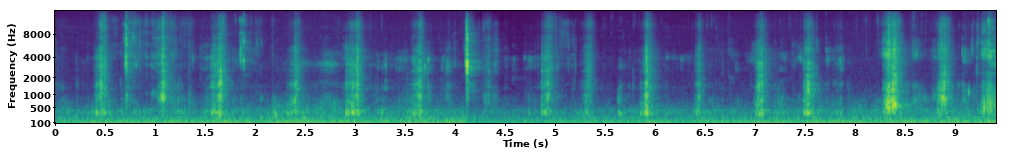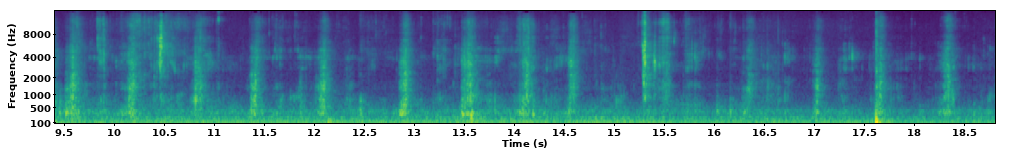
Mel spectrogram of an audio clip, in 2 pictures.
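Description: Close-miked eating sounds: chewing and crunching of fried fish eaten by hand, with many small mouth clicks and smacks over a low steady hum. A single sharp thump comes near the end.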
